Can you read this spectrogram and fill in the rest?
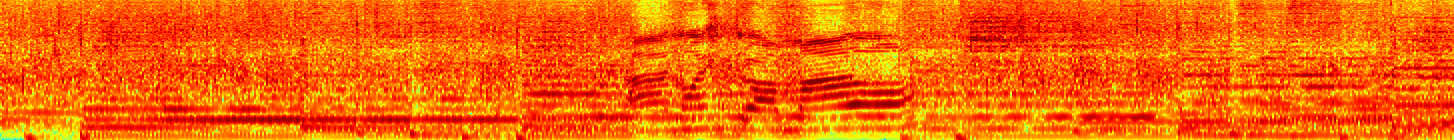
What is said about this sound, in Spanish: Dele un aplauso de honra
